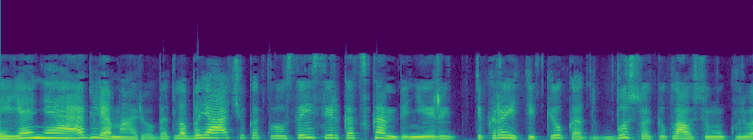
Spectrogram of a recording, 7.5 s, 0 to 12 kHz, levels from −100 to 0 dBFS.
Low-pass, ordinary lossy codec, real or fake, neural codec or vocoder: 7.2 kHz; AAC, 32 kbps; real; none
